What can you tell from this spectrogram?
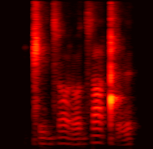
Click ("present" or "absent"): present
